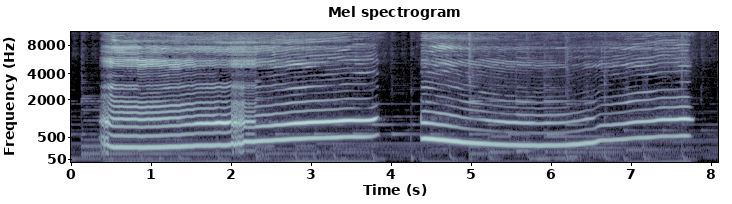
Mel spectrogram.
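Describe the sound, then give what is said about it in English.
A whale call: two long, loud moaning cries, each sliding slowly upward then dipping in pitch, separated by a brief pause, with no talking. “Do you know how to speak, whale? Yeah, it could be really hard to understand, but maybe let's try and listen again.”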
